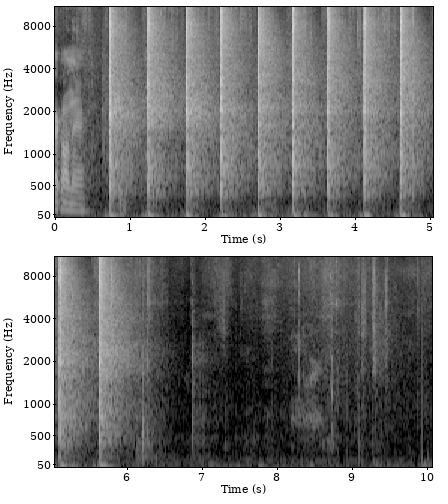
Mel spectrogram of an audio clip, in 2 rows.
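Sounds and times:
mallet striking metal: 0.6 - 6.3.

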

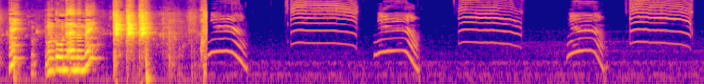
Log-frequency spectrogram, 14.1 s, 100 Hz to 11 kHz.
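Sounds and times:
cat meowing: 5.7 - 8.4, 9.1 - 10.6, 11.3 - 14.0.

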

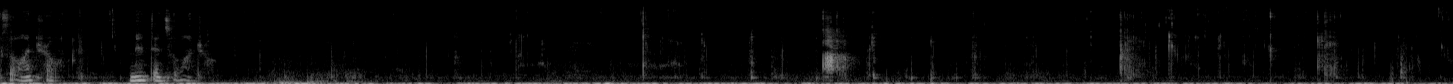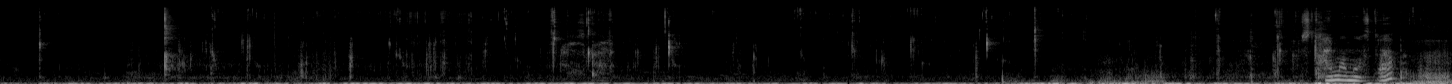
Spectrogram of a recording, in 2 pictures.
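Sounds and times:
person chewing crunchy food: 0.6 - 1.3, 2.2 - 27.6.

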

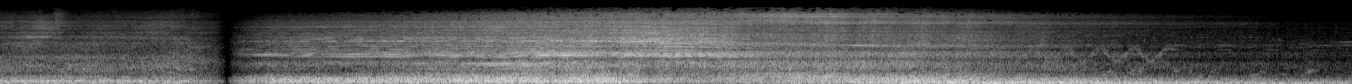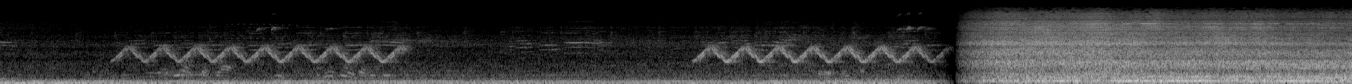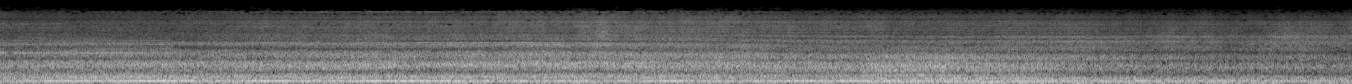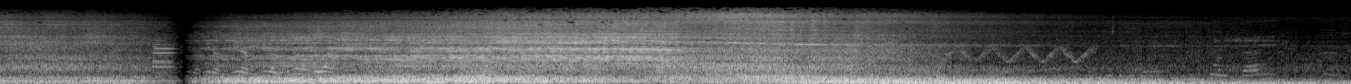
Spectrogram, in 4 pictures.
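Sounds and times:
jet engines running with low hum: 0.0 - 20.5, 22.5 - 54.0
jet engines: 0.0 - 54.0
warbling electronic alarm: 9.6 - 12.5, 14.6 - 17.7, 20.4 - 23.1, 48.2 - 51.9.

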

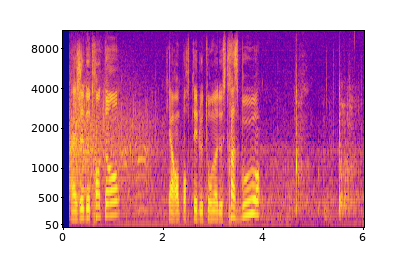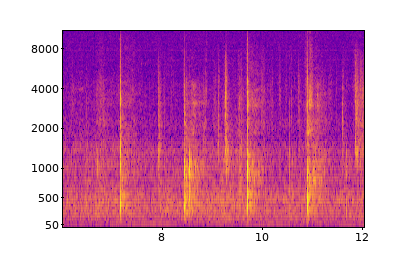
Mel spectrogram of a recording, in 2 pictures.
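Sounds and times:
tennis racket strikes and bounces: 4.6 - 6.0, 7.1 - 12.0.

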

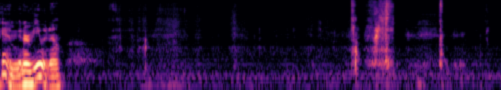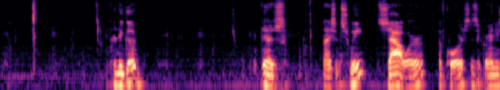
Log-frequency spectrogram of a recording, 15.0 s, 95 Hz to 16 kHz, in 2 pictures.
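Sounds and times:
apple crunching bite: 4.3 - 6.0.

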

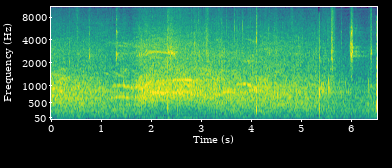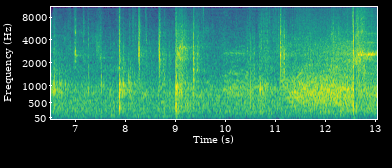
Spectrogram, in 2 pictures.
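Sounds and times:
tennis ball bouncing: 4.0 - 4.4, 5.2 - 9.6
racket striking tennis ball: 5.3 - 9.6, 12.4 - 13.0
hushed crowd: 9.8 - 13.0.

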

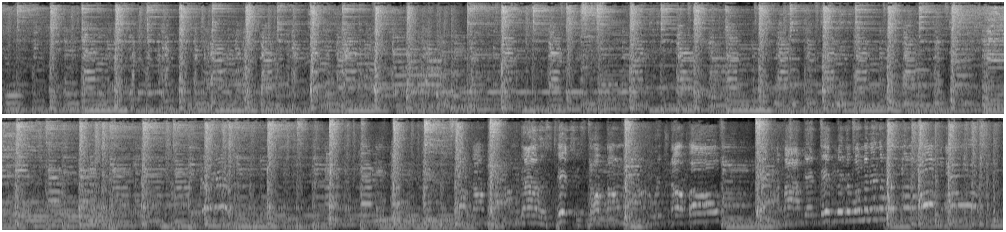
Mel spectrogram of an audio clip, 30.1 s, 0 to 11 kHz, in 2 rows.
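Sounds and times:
electric blues band playing: 0.0 - 30.0.

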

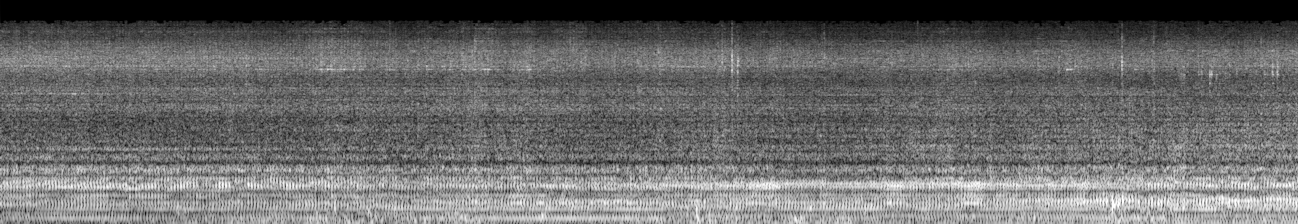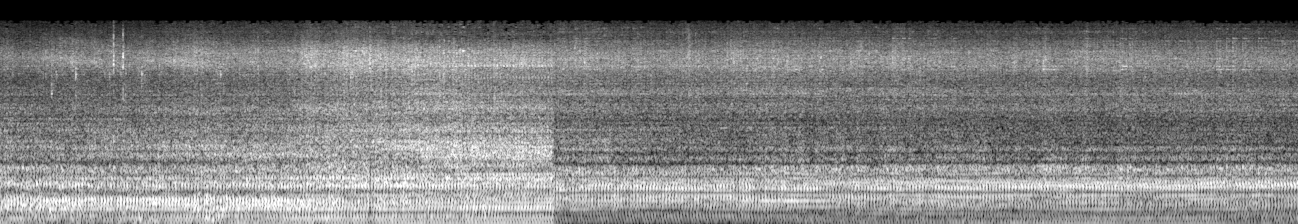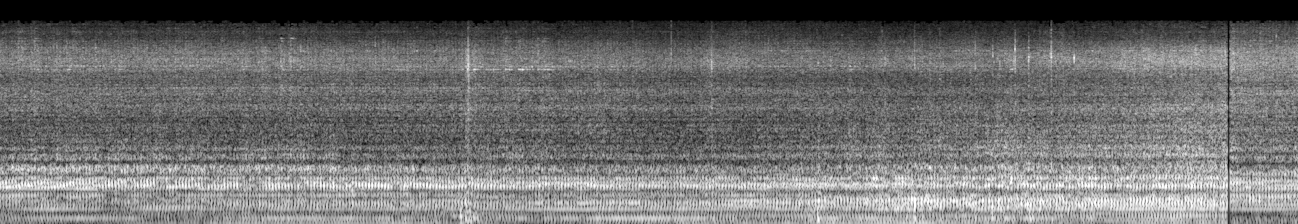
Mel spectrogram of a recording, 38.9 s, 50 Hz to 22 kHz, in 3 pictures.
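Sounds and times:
garden tractor engine running: 0.0 - 38.9
blade scraping snow: 26.1 - 38.9.

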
